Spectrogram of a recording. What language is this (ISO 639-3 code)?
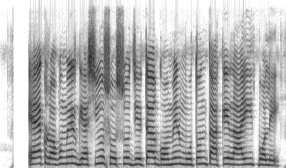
ben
